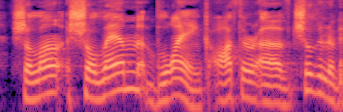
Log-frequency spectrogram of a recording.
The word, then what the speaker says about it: Sholem: Sholem Blank, author of Children of Abraham. And Sholem says it's not Shalom, it's Sholem.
